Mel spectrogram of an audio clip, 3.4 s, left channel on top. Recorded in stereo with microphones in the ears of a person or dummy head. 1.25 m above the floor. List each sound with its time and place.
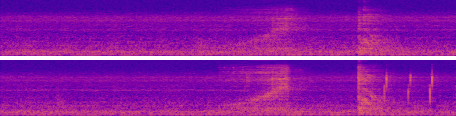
1.6 s throat clearing: 55° right (ahead or behind), 2 m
